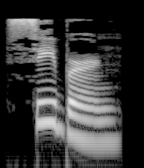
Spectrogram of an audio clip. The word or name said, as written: seaborn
